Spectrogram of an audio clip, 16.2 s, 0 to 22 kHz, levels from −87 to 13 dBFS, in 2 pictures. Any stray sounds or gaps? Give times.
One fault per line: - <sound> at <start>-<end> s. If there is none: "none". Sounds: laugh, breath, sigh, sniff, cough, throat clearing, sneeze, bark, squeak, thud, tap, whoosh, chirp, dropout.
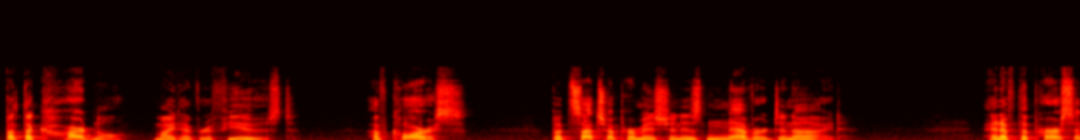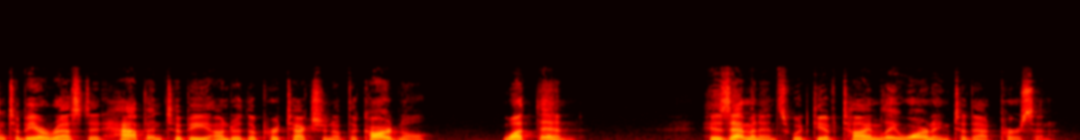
none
